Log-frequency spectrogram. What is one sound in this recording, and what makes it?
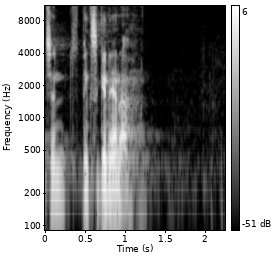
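A young man speaks into a microphone through loudspeakers in a large echoing hall.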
